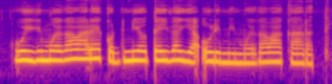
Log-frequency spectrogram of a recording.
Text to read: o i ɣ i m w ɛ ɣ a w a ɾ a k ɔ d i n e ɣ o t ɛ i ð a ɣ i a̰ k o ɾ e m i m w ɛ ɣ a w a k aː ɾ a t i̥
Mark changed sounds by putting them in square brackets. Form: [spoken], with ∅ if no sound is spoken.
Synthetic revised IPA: o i ɣ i m w ɛ ɣ a w a ɾ [ɛ] k ɔ d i n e [∅] o t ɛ i ð a ɣ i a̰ [ʔ] o ɾ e m i m w ɛ ɣ a w a k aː ɾ a t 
